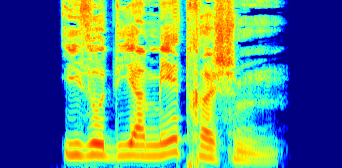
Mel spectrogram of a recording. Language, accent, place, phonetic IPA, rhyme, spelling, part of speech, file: German, Germany, Berlin, [izodiaˈmeːtʁɪʃm̩], -eːtʁɪʃm̩, isodiametrischem, adjective, De-isodiametrischem.ogg
- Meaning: strong dative masculine/neuter singular of isodiametrisch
